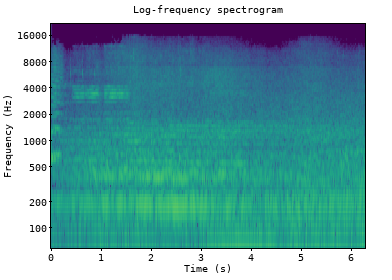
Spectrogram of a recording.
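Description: Street traffic: a vehicle engine buzzes steadily, with two short high horn beeps in the first second. A low rumble comes in about three seconds in.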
